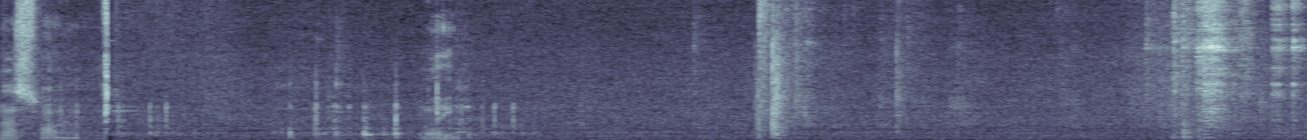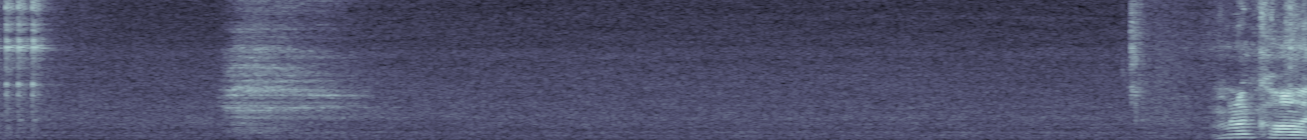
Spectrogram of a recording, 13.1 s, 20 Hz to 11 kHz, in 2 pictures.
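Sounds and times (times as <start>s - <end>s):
breathy exhale: 7.6s - 8.6s.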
